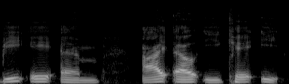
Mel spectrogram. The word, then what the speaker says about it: Bamileke: Bamileke is spelled b a m i l e k e.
